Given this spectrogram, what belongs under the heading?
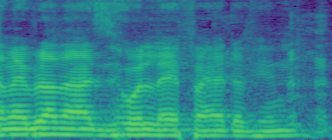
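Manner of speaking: ordinary talk, nothing marked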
